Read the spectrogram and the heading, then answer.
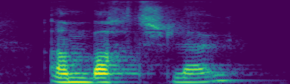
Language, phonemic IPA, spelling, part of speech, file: Dutch, /ˈɑmbɑx(t)sˌlœy/, ambachtslui, noun, Nl-ambachtslui.ogg
- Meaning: plural of ambachtsman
